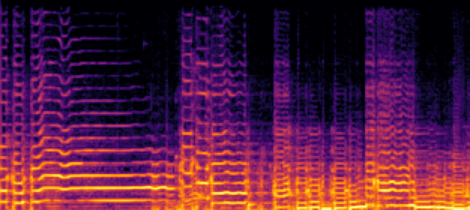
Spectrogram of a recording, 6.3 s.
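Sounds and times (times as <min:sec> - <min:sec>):
electric guitar through amp overdrive channel distortion: 0:00.0 - 0:06.2.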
